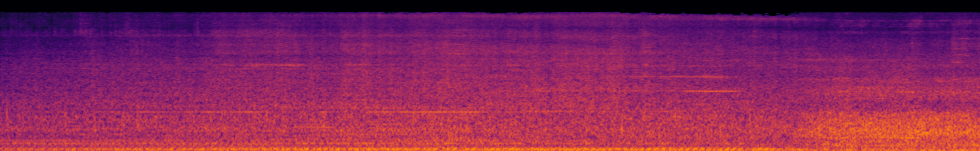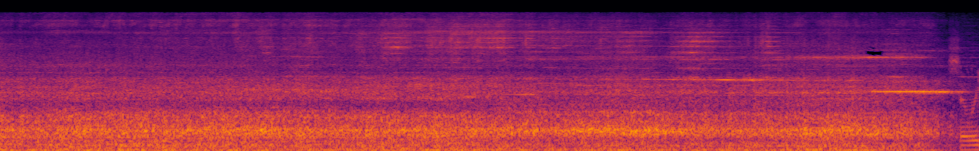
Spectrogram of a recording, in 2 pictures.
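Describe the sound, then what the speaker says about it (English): A train rumbles past close by at Tehachapi Loop, loud and continuous, with wheels squealing and clattering on the rails as the cars roll through. "This is the one we've been waiting for, so here it comes."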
